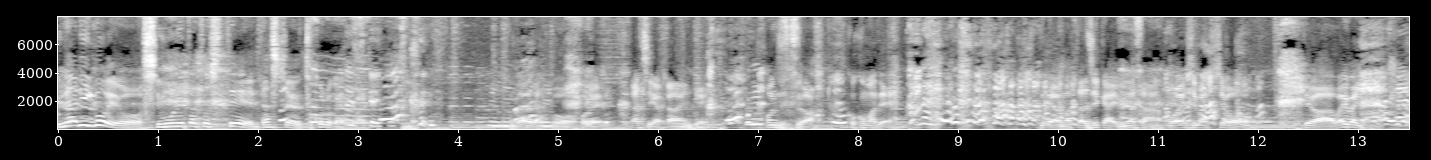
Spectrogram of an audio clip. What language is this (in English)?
Japanese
